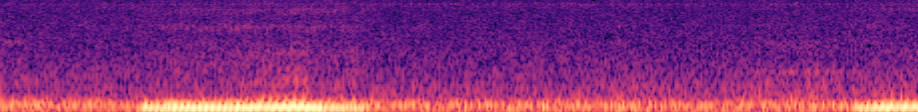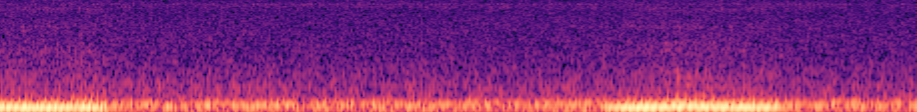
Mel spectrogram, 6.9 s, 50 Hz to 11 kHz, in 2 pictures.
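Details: Sleeping cat, snoring more quietly than an American Shorthair: three soft, low buzzing snores in steady rhythm, about 24 breaths a minute; mild snoring.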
